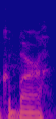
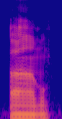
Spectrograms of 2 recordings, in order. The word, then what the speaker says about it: kookaburra: Kookaburra? Kukabrow, I believe.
